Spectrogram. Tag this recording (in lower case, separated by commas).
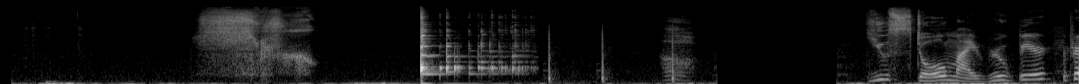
inside a small room, speech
